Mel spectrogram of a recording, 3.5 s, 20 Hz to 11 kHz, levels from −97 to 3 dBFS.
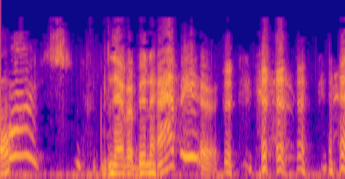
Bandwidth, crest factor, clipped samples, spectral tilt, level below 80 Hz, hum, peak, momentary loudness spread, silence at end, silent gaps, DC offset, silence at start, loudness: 8 kHz; 18 dB; under 0.1%; -6 dB/octave; -54 dBFS; none; -2 dBFS; 13 LU; 0 s; none; under 0.1%; 0 s; -19 LUFS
